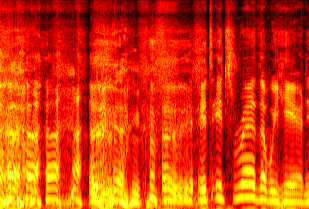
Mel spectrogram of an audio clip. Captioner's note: laughs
